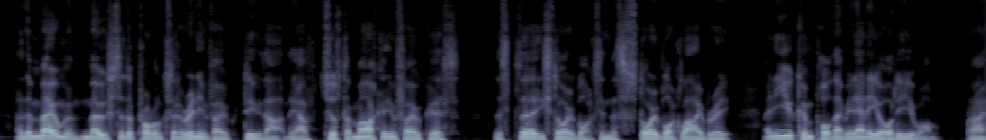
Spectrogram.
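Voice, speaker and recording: Very deep and low, a man's dark, mellow voice moves at a very fast pace with ordinary pitch variation. The sound is dry and close with no echo, over a quiet background. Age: 40s. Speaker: tech startup founder and filmmaker. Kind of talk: casual interview. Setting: studio.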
